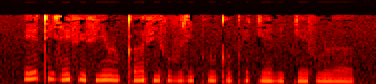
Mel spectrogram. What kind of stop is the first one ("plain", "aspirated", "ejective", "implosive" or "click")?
ejective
